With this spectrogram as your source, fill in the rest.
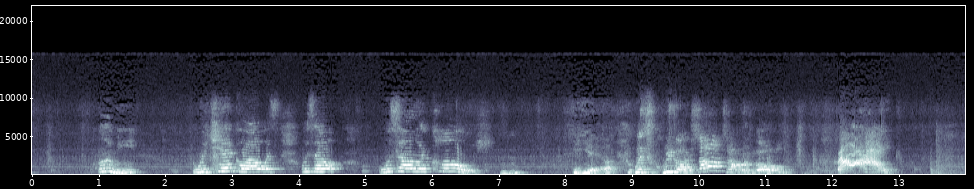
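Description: A young child talks and sings in a high voice close by.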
